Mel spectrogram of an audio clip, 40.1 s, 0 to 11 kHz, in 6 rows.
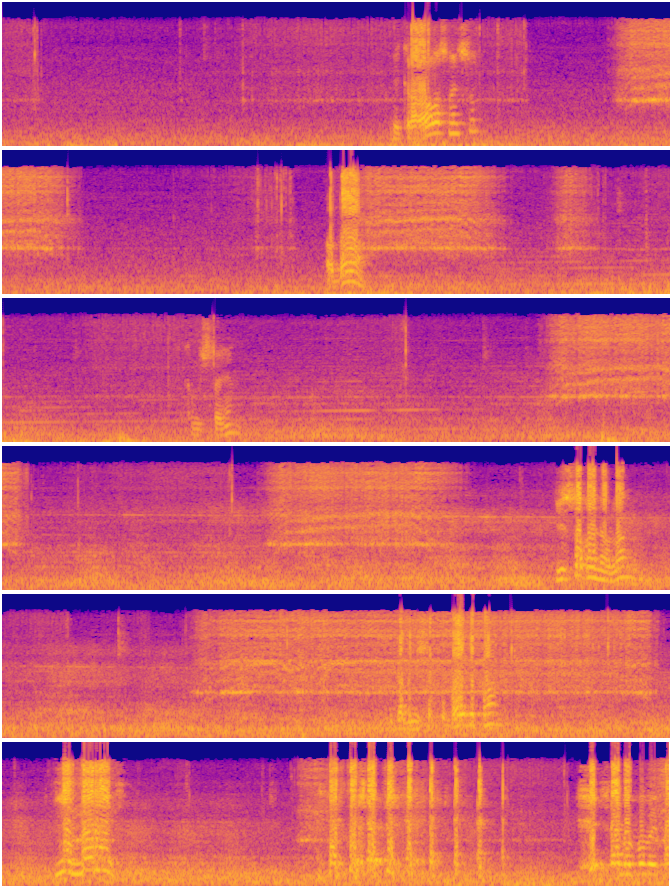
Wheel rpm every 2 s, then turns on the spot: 10, 10, 10, 60, 0, 80, 10, 10, 0, 60, 30, 80, 30, 10, 80, 160, 110, 20, 10, 20.
0-6 14-16 20-22 26-28 34-40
